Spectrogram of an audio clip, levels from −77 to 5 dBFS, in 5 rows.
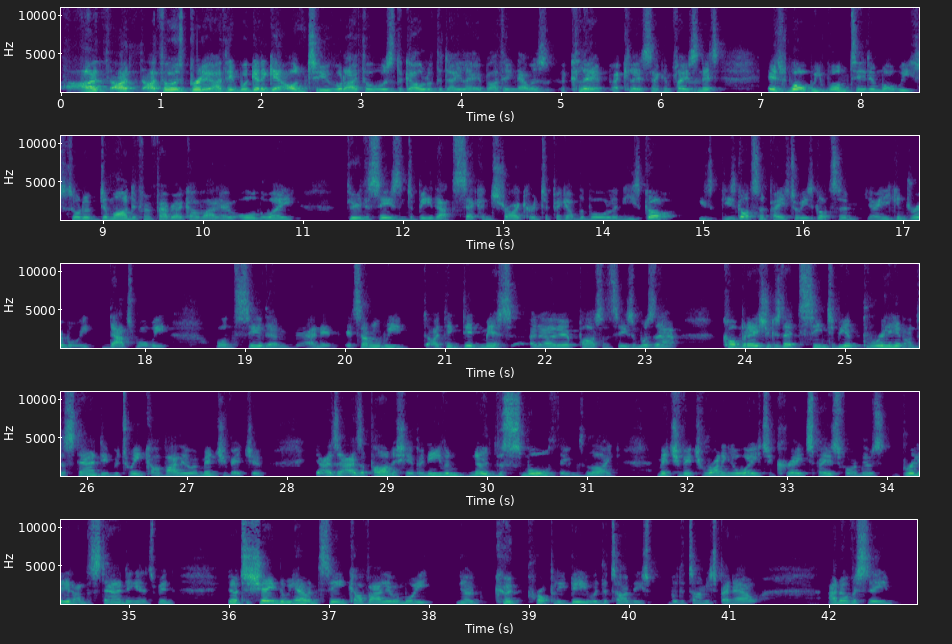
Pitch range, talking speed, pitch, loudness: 155-190 Hz, 255 wpm, 170 Hz, -29 LUFS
